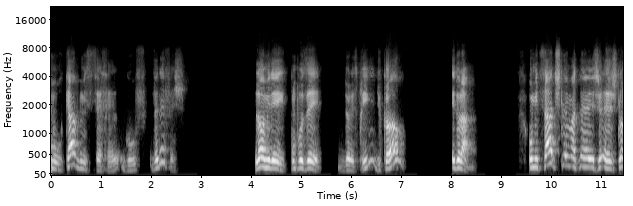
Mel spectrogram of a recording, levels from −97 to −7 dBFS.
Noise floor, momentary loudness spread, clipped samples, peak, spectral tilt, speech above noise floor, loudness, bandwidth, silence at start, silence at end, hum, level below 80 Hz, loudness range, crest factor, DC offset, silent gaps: under -90 dBFS; 18 LU; under 0.1%; -4 dBFS; -5.5 dB/octave; over 67 dB; -23 LUFS; 8 kHz; 0 s; 0 s; none; -86 dBFS; 7 LU; 20 dB; under 0.1%; 2.91-4.07 s, 5.59-5.71 s, 7.31-7.99 s, 8.67-9.29 s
